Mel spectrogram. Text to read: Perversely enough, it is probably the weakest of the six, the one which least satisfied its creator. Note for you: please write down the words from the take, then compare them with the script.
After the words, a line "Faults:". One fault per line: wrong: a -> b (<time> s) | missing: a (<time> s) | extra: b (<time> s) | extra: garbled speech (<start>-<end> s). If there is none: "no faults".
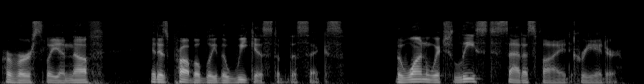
Perversely enough, it is probably the weakest of the six, the one which least satisfied creator.
Faults:
missing: its (5.7 s)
